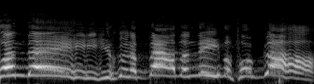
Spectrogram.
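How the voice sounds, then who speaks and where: A man's animated, stern tone. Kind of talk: sermon. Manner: fervent and exultant, punchy repetition building to shouts.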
